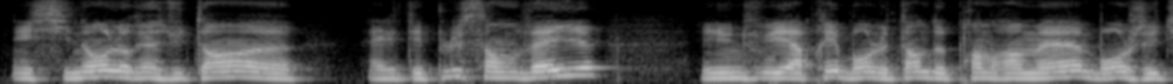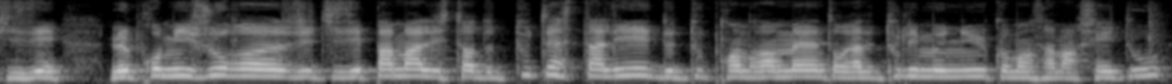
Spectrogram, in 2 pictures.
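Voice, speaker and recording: A man's voice: on the high side, steady tone, fast talker, darkish tone. A man doing a casual, rambling tech review, full of fillers and restarts.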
